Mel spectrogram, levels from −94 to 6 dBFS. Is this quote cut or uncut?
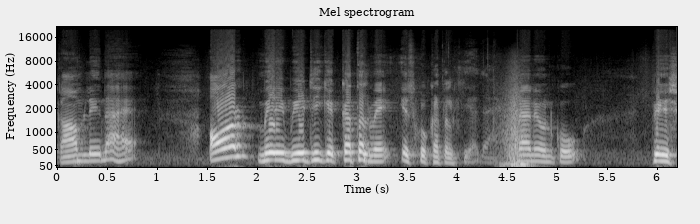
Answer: cut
